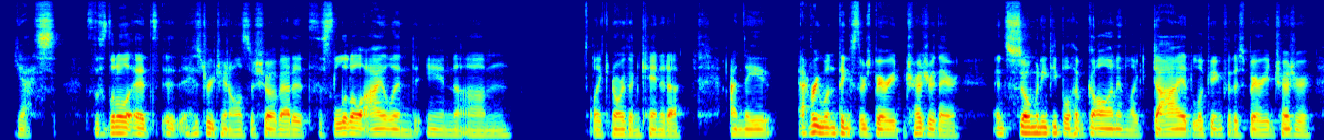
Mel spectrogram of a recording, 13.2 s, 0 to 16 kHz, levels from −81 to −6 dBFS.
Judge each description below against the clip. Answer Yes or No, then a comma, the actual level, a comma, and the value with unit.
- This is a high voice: No, low, 100 Hz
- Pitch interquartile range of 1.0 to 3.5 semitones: Yes, average, 2.7 semitones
